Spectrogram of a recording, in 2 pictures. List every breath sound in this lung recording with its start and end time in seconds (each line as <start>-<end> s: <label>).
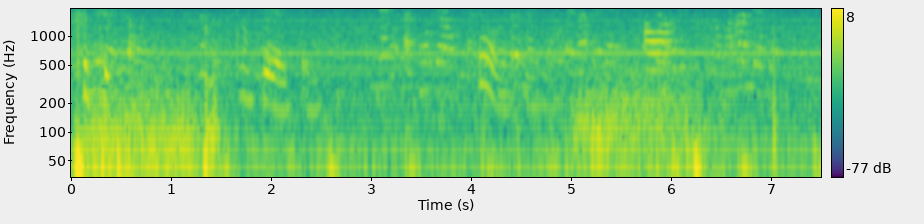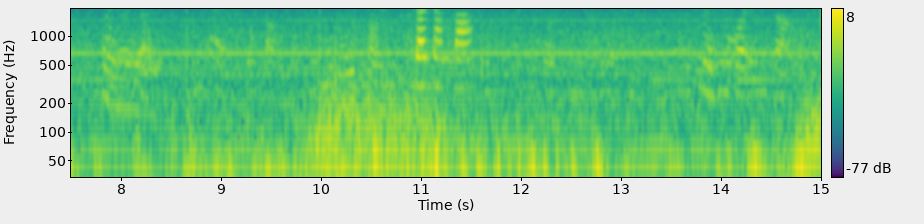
4.96-6.38 s: inhalation
9.91-11.32 s: inhalation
